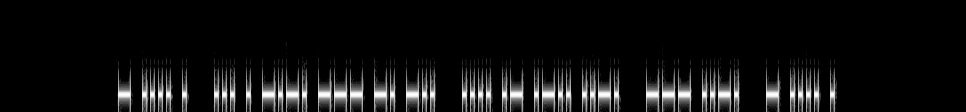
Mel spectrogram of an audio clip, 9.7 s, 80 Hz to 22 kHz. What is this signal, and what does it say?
Morse code, heard as a keyed tone, about 30 wpm, 700 Hz. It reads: THE SECOND HALF OF THE
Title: Sets of 5 Words 30wpm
